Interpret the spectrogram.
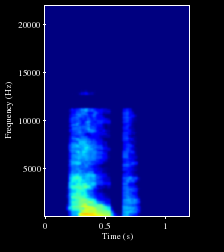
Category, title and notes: Speech > Solo speech
to help
voice, english, word, pronunciation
